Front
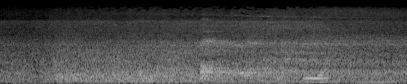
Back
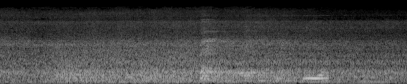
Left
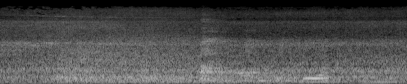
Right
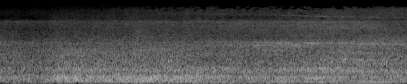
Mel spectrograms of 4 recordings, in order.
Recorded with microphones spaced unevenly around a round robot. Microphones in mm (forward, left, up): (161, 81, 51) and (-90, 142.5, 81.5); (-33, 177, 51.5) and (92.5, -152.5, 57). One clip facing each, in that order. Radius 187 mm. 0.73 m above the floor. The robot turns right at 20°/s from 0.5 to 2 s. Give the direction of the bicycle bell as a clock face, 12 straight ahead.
9 o'clock.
